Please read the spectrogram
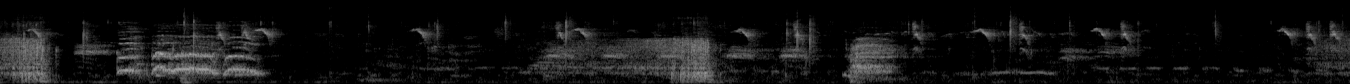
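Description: Domestic chickens clucking and calling, with several longer calls, while small birds chirp again and again.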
